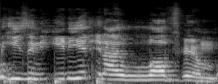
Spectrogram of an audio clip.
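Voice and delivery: ordinary talk, nothing marked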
